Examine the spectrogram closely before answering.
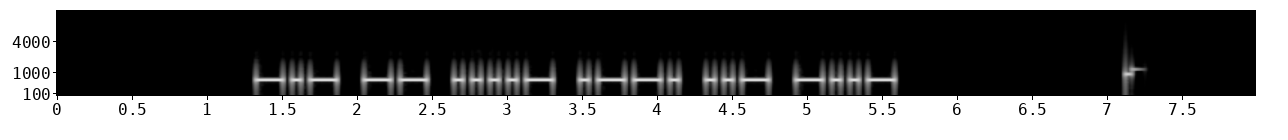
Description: Morse code, heard as a keyed tone, about 20 wpm, 700 Hz. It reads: KM4PUX
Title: USA Call Signs Repeated 3x 20wpm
